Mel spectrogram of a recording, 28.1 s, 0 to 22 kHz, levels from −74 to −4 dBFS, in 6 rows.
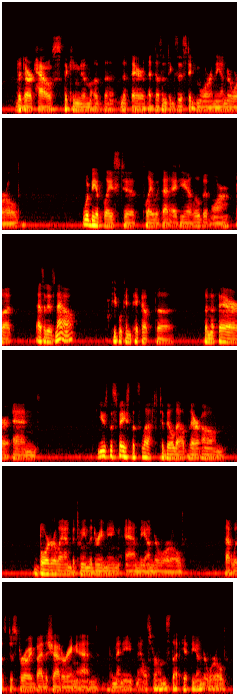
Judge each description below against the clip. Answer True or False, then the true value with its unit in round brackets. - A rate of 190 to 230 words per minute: False (150 wpm)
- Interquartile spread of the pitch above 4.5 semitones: True (4.9 semitones)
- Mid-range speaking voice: False (105 Hz)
